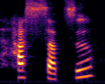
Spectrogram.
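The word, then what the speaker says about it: 八冊: then 10 okay so first we have isatu then for eight hasatu and then 10 ju satu so again please take note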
